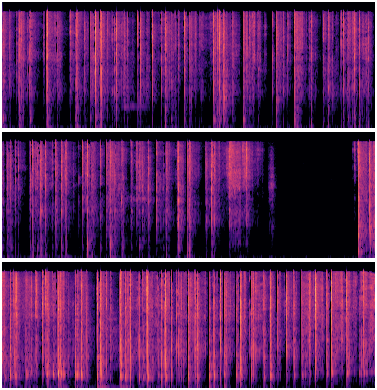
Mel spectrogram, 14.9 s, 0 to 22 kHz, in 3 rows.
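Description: A long, empty, hollow cardboard tube is tapped rapidly with long nails and fingertips, making dense, irregular, dry clicking taps with bright edges and almost no ring. After a short pause near the middle, the tapping resumes louder and fuller, with a hollow tone around 470 Hz.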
